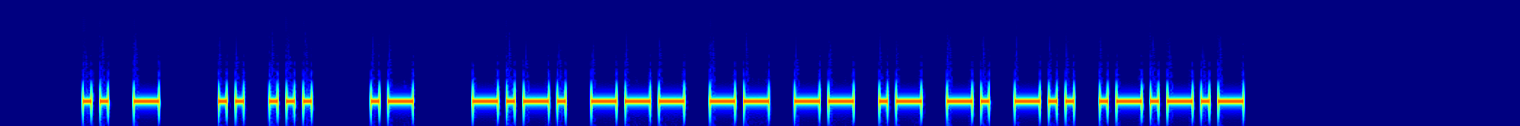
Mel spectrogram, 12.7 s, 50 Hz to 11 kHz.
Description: Morse code, heard as a keyed tone, about 17 wpm, 700 Hz. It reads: IT IS A COMMAND.
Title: Sentences from Top 1600 Words 17wpm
